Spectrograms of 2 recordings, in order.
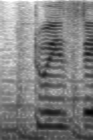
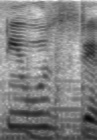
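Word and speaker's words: Tuesday: ट्यूजडे टुडे इज ट्यूजडे ट्यूजडे नहीं बोलना है ट्यूजडे बोलना है ट्यूज ट्यूज टुडे इज ट्यूजडे टुडे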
